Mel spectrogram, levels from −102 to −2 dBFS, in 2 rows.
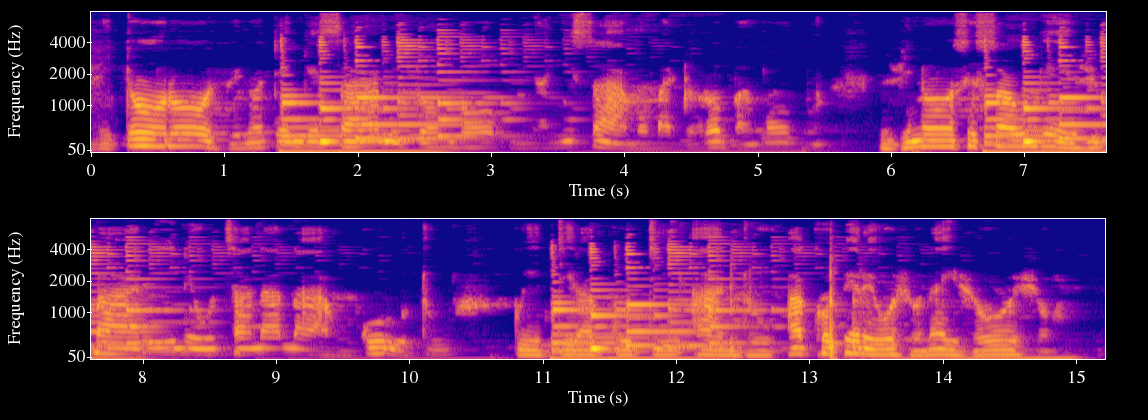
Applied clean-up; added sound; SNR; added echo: classical method WPE with log-MMSE.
